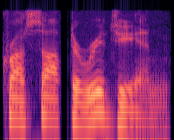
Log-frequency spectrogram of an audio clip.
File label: "crossopterygian", English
